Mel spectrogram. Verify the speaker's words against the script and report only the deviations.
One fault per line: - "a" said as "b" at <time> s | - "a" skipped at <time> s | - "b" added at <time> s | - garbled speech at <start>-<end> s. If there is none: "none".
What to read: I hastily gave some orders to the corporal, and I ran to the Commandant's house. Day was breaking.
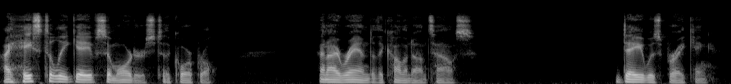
none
